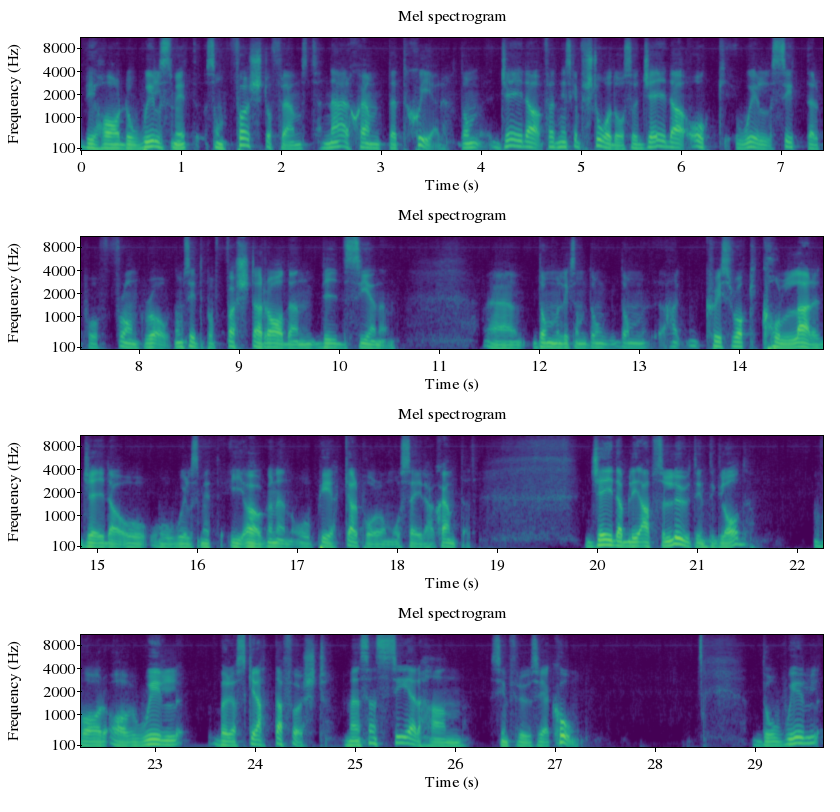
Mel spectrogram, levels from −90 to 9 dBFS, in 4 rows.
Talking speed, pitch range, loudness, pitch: 155 wpm, 95-125 Hz, -22 LUFS, 110 Hz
